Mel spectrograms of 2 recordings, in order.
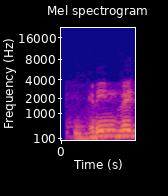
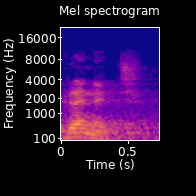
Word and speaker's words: Greenwich: I know you have been pronouncing it Greenwich for so long, but the correct pronunciation of this word is Greenwich.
